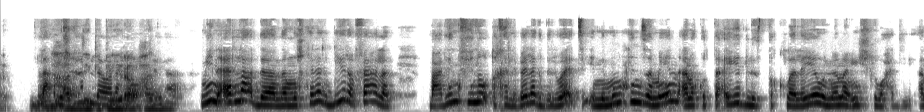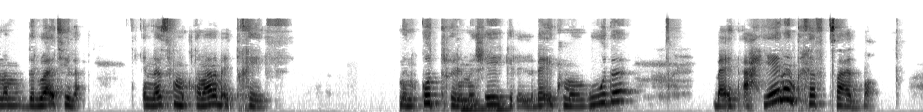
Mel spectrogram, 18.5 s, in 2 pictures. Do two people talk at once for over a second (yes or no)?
yes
